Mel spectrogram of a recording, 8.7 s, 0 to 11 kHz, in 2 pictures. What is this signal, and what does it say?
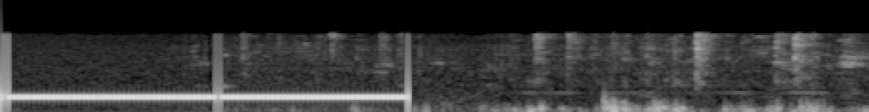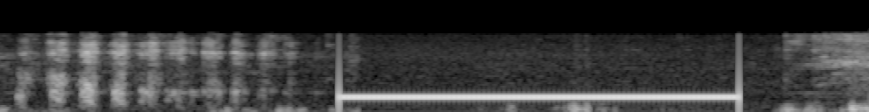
Ringback tone (North America), 440 + 480 Hz.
